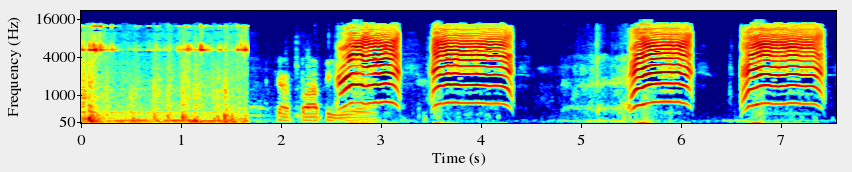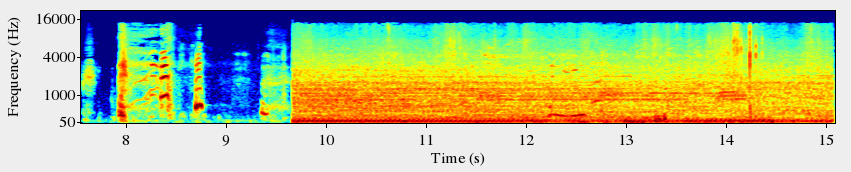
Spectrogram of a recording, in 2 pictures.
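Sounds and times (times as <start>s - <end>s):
goat kid bleating: 2.6s - 4.4s, 5.5s - 7.5s.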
